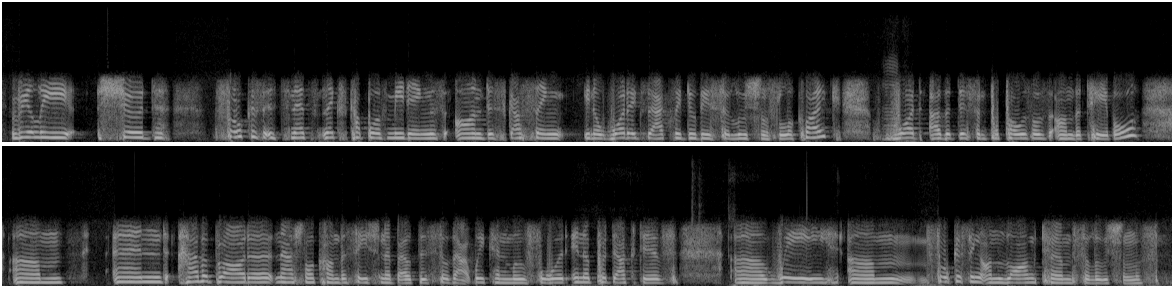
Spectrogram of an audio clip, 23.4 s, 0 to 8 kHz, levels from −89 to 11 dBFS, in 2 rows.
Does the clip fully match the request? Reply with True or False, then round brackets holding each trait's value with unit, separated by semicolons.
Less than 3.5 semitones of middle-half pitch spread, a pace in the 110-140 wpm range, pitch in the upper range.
True (2.9 semitones; 135 wpm; 240 Hz)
